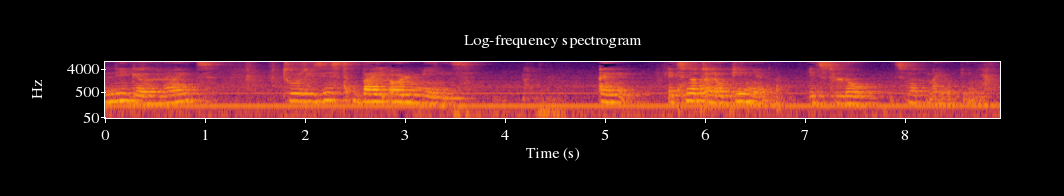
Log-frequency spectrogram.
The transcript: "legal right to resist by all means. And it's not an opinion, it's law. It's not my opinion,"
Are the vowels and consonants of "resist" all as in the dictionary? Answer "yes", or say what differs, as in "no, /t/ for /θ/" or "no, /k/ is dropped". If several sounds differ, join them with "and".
yes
